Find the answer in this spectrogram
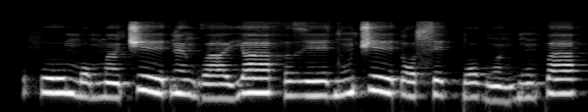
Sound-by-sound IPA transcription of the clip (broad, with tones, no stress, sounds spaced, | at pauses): f oː˧ m ɔ˨ m ã˨ t͡ʃ eː˦˨ ɗ ɛ̃˧ ɡʷ aː˨ j aː˦ h ə˧ ɣ eː˧ d ũ˨˦ t͡ʃ eː˦˨ ɗ ɔ˨ s e˦ ɡ͡b ɔ˧ ɡʷ ã˨ ɡ͡b ũ˨ p a˦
